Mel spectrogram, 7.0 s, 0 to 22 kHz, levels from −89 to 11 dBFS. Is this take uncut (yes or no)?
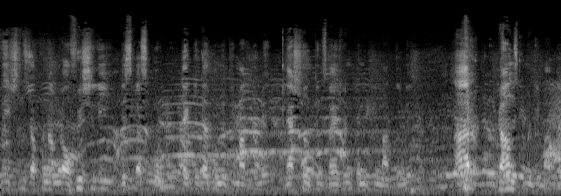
yes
